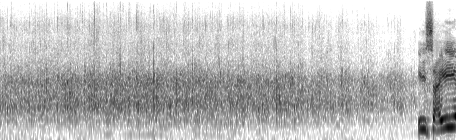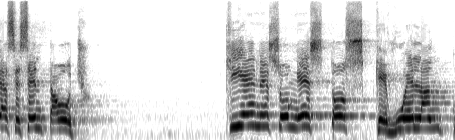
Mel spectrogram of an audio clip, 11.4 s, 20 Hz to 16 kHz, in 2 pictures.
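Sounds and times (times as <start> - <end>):
congregation applauding: 0.0 - 5.9
speech: 5.2 - 6.9, 8.6 - 11.3.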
